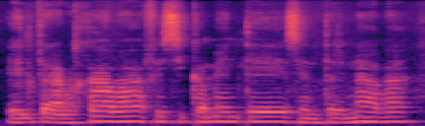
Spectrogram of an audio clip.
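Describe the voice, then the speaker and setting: A man's voice: mid-range voice, fairly even intonation, normal speed, darkish tone. A man giving a motivational talk, telling stories with short quoted lines and tagging many sentences with a question. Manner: keeps adding the tag question "¿verdad?"; storytelling with short quoted dialogue. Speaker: motivational speaker.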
